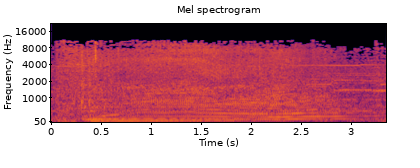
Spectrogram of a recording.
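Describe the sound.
The engine of a Dodge car speeding along a highway with police in pursuit surges up sharply and roars loud, holding a strong, steady drone with no talk over it.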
